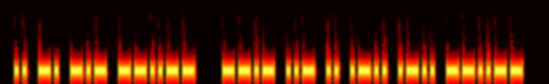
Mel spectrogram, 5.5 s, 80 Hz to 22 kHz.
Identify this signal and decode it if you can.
Morse code, heard as a keyed tone, about 30 wpm, 700 Hz. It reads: INK, QUILL,
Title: Pangram Challenge v2 - 30wpm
